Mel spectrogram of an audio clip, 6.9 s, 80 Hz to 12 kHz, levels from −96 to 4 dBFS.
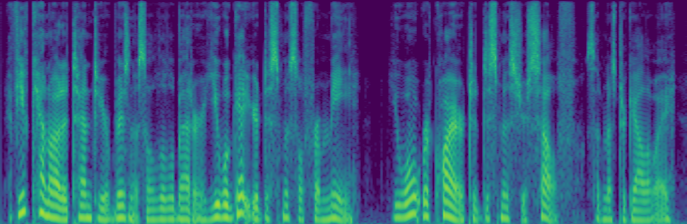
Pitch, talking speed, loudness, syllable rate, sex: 170 Hz, 225 wpm, -20 LUFS, 6.4 syllables/s, female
